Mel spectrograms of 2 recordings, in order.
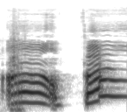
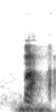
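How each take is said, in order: First: It is said in a cutesy, coaxing tone. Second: It is said in a plain, ordinary tone.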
